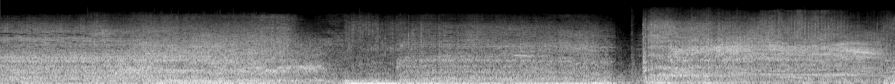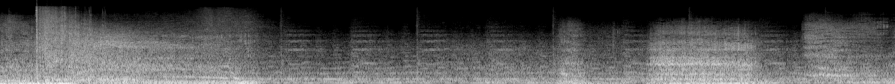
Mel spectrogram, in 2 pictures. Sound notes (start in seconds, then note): 0.0 spinosaurus Roars; 9.1 gunshot Sounds; 11.7 dramatic Music; 14.5 spinosaurus Growls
